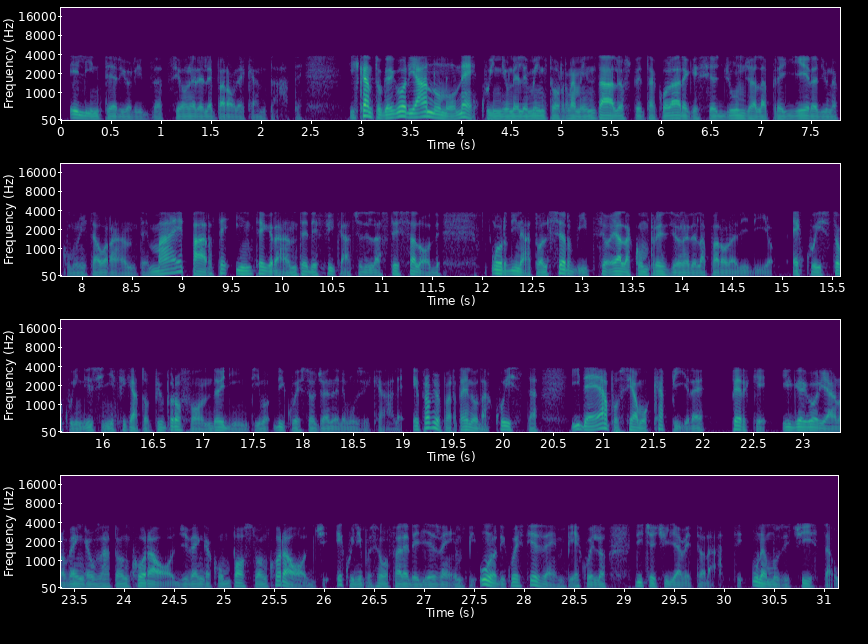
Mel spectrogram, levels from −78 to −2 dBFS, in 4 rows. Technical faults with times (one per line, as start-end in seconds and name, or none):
none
